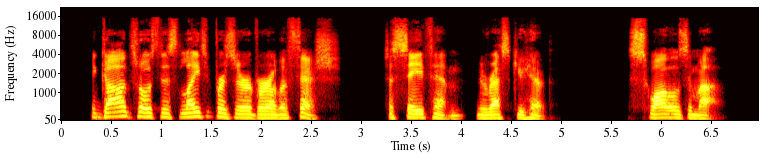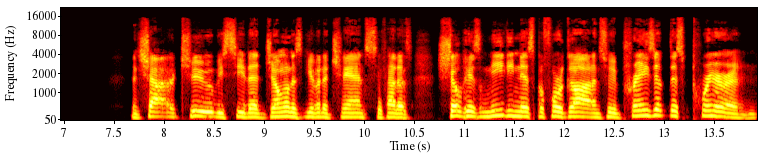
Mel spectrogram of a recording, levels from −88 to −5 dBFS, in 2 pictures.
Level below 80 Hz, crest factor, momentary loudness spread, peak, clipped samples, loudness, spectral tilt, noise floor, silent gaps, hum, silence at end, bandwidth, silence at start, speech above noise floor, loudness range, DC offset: -56 dBFS; 18 dB; 8 LU; -2 dBFS; under 0.1%; -19 LUFS; -4 dB/octave; under -90 dBFS; none; none; 0 s; 15.5 kHz; 0.3 s; over 71 dB; 4 LU; under 0.1%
